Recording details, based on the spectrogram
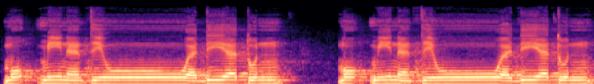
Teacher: Apabila tanwin bertemu dengan wau, maka tanwin dilebur ke huruf wau, ditahan dua harakat dan disertai dengan gunah. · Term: tanwin bertemu dengan waw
